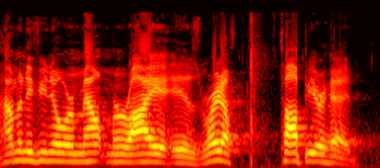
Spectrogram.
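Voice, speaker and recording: Raised and projected, a man's voice has a bright, sharp tone. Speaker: pastor. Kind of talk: sermon. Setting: church. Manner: casual, joking.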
